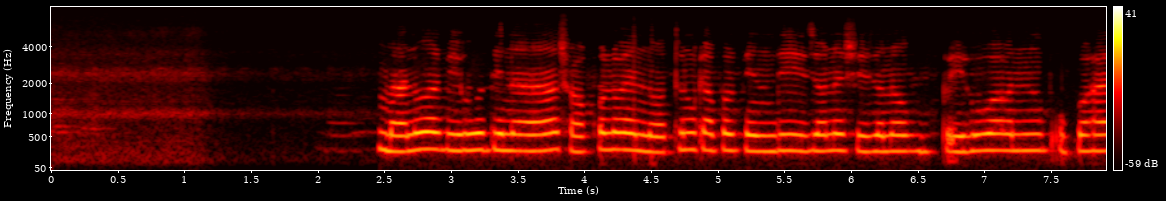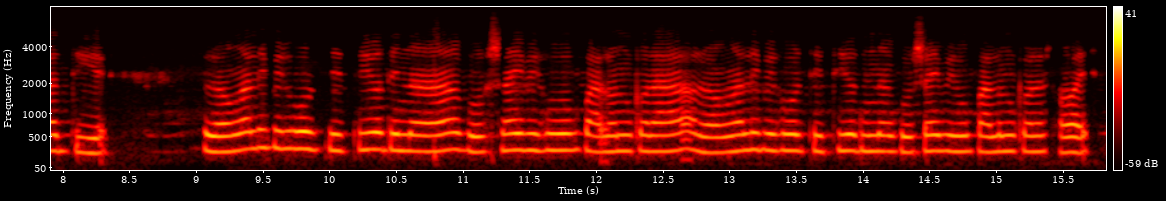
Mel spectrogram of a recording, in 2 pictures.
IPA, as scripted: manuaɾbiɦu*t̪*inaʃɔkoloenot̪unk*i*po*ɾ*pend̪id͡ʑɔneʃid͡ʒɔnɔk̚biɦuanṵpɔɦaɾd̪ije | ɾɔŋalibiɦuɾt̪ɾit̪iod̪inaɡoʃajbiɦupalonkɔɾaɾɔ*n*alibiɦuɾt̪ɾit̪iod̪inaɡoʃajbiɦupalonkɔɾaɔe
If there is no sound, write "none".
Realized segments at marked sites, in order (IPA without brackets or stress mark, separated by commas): d̪, a, ɾ, ŋ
